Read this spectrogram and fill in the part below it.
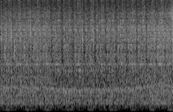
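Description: A sewing machine stitches steadily at a fast, even rhythm while quilting a design. Its continuous, moderately quiet mechanical whir runs unbroken with no voices.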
